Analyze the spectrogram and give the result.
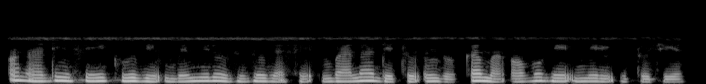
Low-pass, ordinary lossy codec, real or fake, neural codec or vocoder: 3.6 kHz; none; real; none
